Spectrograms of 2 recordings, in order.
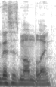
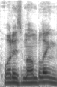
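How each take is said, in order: First: Low mumbled demo; under-projected mumble; mumbling. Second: Said in the usual way. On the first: Shown as a demonstration. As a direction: mumble it, letting the pitch drop. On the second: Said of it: "don't mumble".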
